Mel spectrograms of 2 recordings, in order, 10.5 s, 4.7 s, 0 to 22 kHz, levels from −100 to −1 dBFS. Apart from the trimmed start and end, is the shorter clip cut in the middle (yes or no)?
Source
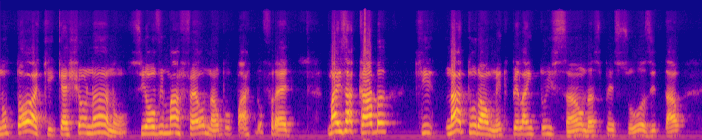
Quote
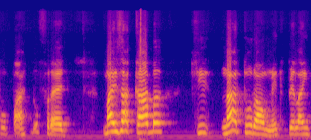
no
